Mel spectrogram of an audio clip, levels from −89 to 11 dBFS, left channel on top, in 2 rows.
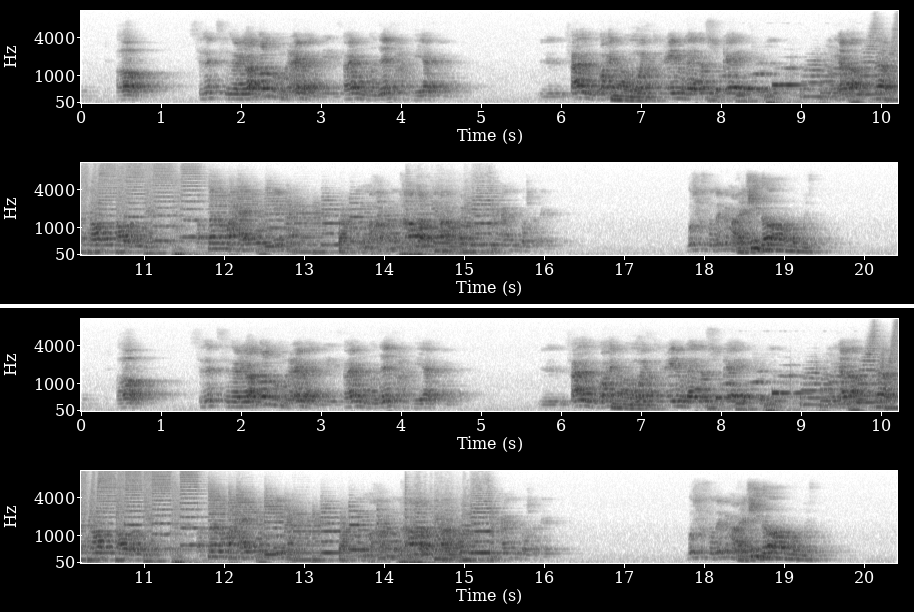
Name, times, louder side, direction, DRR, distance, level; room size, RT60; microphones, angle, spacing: voice 1, 1.5-4.6 5.7-8.7 9.3-11.2 11.6-12.9 13.6-16.0 17.8-18.6, left 1 dB, 75° left, -5 dB, 1.0 m, -21 dB
voice 2, 6.6-7.2 13.4-13.8 18.4-19.4, left 2 dB, 50° left, -4 dB, 0.4 m, -18 dB
sound 1, 7.7-15.4, right 2 dB, 60° right, 0.4 m, -23 dB
3.0 x 2.2 x 2.4 m, 0.85 s
head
